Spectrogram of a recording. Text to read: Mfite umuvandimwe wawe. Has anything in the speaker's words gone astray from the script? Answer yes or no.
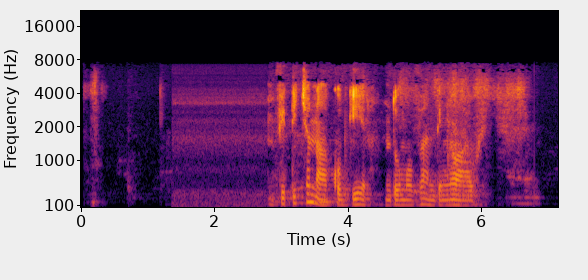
yes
